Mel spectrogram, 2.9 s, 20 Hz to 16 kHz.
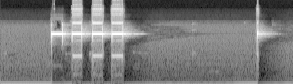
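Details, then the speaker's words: Brand-new combined smoke and carbon monoxide alarm on test, horns partly covered; four loud, shrill beeps in quick succession, then a lone chirp, with a carbon monoxide voice warning; alarm sounds normally on its test cycle, about 100 dB uncovered. "that's how it sounds like I did cover up the horns you see because it is Extremely Loud it is it's like about 100 Debs"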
